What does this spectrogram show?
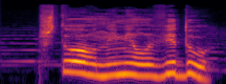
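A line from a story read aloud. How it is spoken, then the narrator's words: Tired. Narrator (Russian): устало проговорил Мик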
